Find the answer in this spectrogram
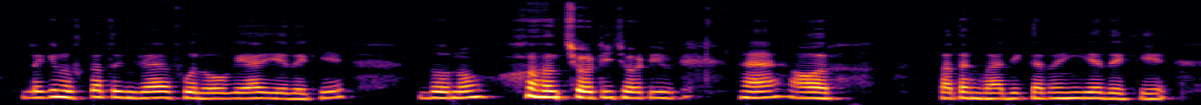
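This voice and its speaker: A woman's dark, mellow tone sits at a medium pitch, with monotone, flat intonation. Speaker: vlogger. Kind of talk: vlog narration. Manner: conversational, with fillers.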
